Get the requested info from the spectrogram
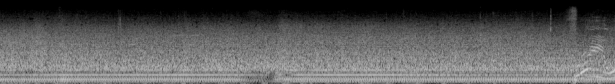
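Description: Arena goal horn sounding as a steady chord, with one short break a bit under halfway, over a loud cheering crowd just after a home-team goal.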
